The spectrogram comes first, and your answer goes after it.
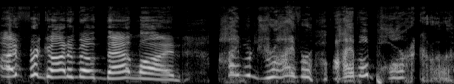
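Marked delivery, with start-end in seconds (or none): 2.3-4.5 baseball announcer voice. Redoing a character line based on an impression of Harry Carey: Harry Carey voice. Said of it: "based on Will Ferrell's imitation of Harry Carey".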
